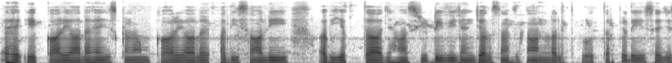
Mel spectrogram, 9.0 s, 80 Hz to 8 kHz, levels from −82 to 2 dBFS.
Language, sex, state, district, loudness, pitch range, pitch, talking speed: Hindi, male, Uttar Pradesh, Lalitpur, -22 LUFS, 110-115 Hz, 115 Hz, 120 wpm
